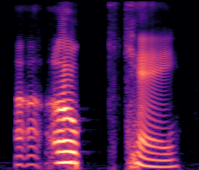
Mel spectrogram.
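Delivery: unsure, halting, stop-and-start delivery. Showing how a character says okay in a story: hesitant, stop-and-start.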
